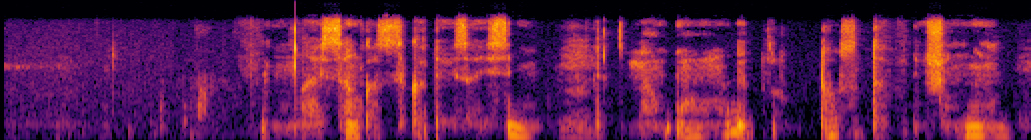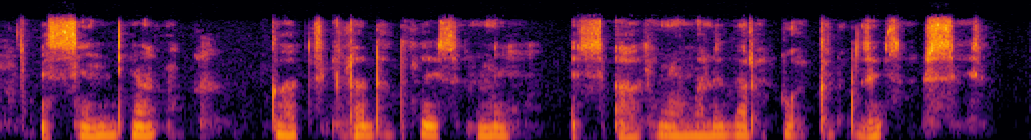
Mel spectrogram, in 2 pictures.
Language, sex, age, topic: Gamo, male, 18-24, government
